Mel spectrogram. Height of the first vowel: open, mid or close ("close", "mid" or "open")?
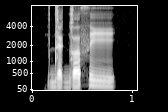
mid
